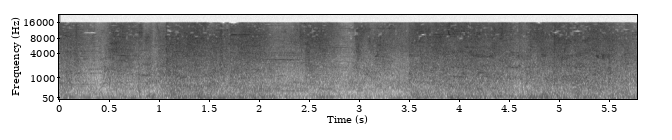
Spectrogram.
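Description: Magic spells crackle and burst in a hectic fight.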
